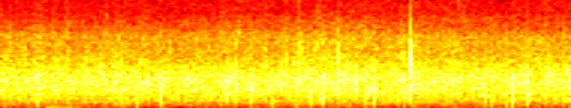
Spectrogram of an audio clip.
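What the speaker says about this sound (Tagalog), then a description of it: "Umuulan na." Steady rain falling on a surface, a dense even patter of drops with a few louder splashes, no talking.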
